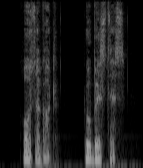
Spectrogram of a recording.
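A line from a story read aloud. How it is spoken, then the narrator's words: Gasping. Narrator (German): keuchte John Ferrier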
